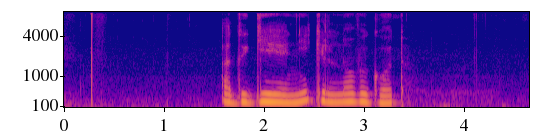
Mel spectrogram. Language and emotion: Russian, neutral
